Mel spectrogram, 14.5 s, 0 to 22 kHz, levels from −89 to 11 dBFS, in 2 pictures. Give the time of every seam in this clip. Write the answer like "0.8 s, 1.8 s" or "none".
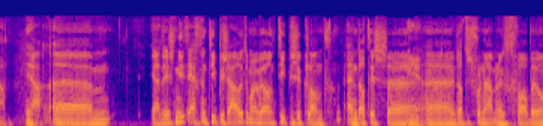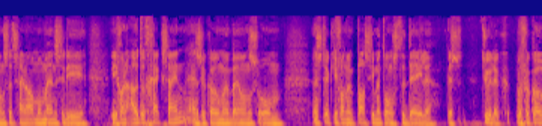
none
